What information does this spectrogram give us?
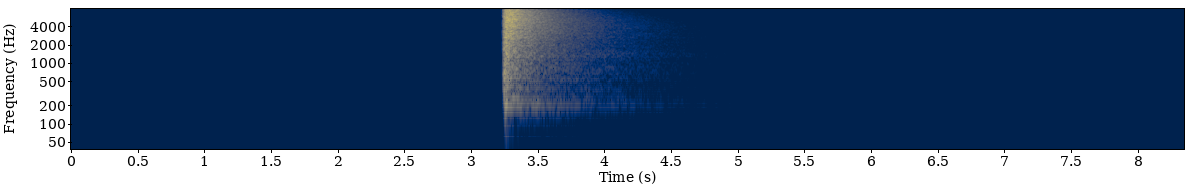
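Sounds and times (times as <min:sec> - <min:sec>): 
single high-tension snare drum hit, medium: 0:03.2 - 0:04.2.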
